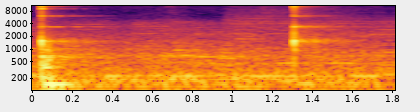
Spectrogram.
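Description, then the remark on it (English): Two bright, ringing pings from a fingertip flicking a wine glass, the first near the start and the second just over a second later, each with a short shimmering tone over a faint room hum. “I am actually flicking the glass.”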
